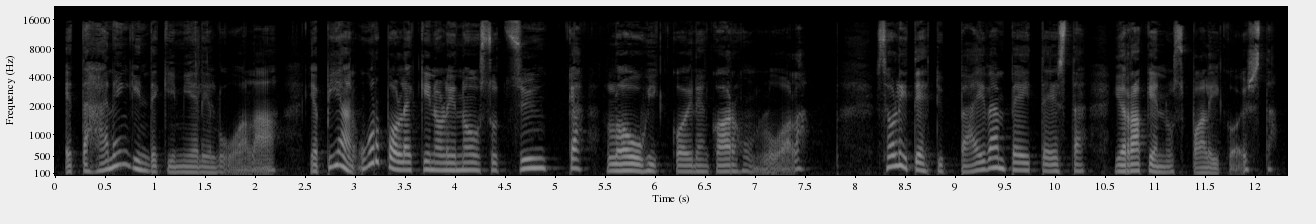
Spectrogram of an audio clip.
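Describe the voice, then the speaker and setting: A woman gently reading a children's story aloud. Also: sits low, animated.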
